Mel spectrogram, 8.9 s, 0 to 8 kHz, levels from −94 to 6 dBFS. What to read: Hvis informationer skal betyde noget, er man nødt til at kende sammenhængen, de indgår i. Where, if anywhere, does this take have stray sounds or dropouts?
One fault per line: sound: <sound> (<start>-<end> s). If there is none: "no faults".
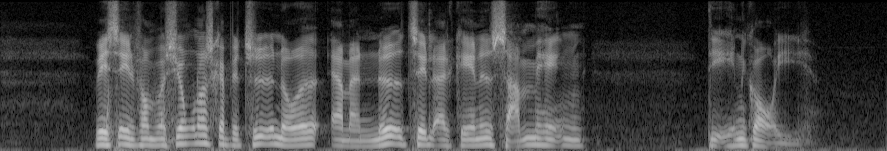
no faults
